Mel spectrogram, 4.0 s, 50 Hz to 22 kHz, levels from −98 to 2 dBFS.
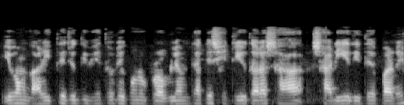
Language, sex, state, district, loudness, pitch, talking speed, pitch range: Bengali, male, West Bengal, North 24 Parganas, -16 LUFS, 120 Hz, 190 wpm, 115-125 Hz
